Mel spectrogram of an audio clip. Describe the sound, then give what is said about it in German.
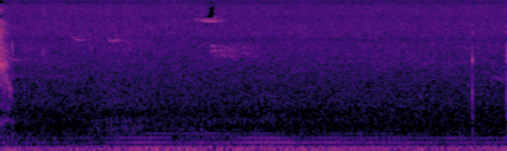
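A distant airplane drones overhead, a steady low rumble with a faint hum that holds throughout, while a single soft bird chirp sounds briefly in the background. “In der Ferne höre ich ein Flugzeug.”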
